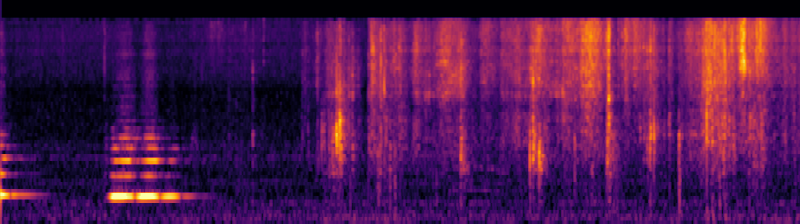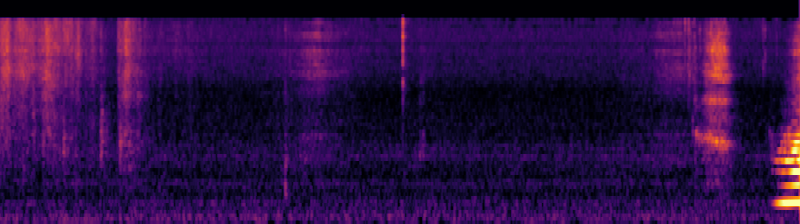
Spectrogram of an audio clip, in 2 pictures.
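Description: Alto flute with a curved headjoint playing a held note and then a short note. Then comes a rest of about nine seconds with only faint clicks and handling noise. Playing resumes just before the end with a quick run of notes that reaches down near its low range.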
